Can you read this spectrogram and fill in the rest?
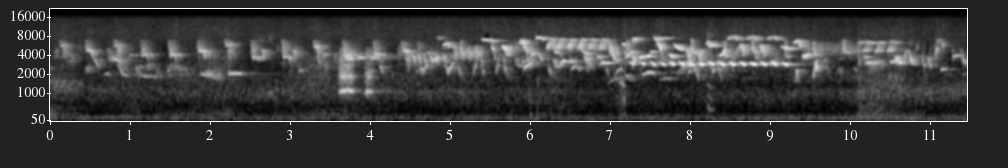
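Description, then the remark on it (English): A nightingale sings from deep in dense undergrowth, its varied phrases and a rapid repeated note mixed into a busy chorus of other songbirds, including garden warblers, with a low hum of building traffic underneath. “There is one trying to sing his way through, buried deep in the undergrowth. Nightingales are lovers of dense cover.”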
